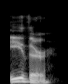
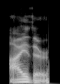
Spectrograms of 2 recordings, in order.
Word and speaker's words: either: 2 ways to say it. Most Americans say either. Most British speakers say either. Both are correct. Both are understood everywhere. Pick whichever feels natural.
